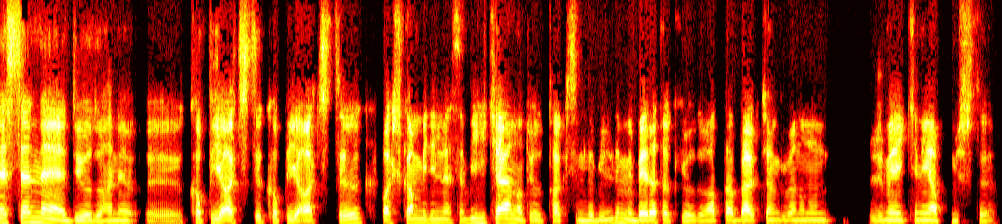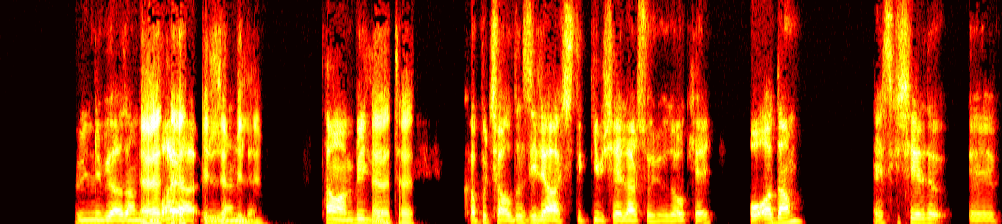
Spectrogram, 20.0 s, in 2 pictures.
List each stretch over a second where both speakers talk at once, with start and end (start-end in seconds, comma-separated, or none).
11.4-12.6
